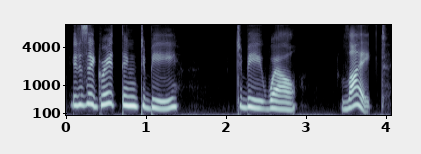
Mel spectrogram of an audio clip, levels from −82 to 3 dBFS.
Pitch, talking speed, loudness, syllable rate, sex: 240 Hz, 120 wpm, -16 LUFS, 4.4 syllables/s, female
